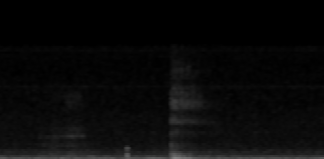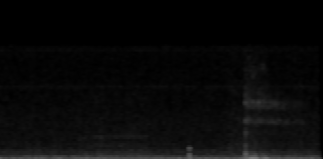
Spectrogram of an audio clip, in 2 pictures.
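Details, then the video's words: Ollie the Boston Terrier snoring in sleep: two low raspy snores about four seconds apart, each short and rough with breathy hiss, faint clicks between, quiet indoor setting. "Ollie snoring |Boston Terrier"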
